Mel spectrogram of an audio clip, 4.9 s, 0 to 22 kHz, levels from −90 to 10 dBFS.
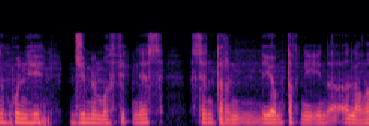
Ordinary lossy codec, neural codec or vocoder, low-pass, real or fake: none; codec, 16 kHz, 16 kbps, FreqCodec, smaller model; 7.2 kHz; fake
